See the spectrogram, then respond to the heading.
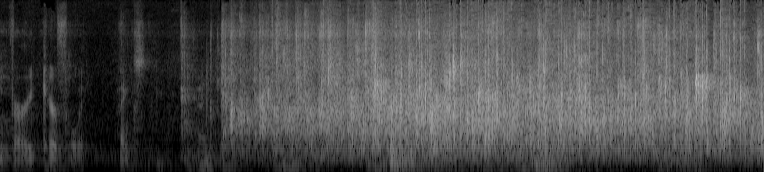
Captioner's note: clapping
